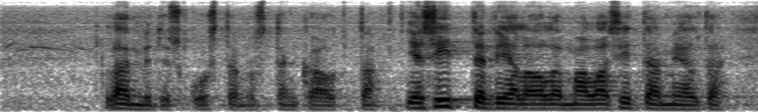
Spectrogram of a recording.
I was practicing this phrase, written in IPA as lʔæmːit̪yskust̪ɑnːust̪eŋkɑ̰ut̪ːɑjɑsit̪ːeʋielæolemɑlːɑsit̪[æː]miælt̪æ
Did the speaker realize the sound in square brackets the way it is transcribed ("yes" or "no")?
no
